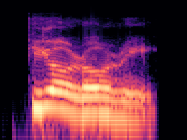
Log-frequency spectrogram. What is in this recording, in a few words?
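"furore", Indian English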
